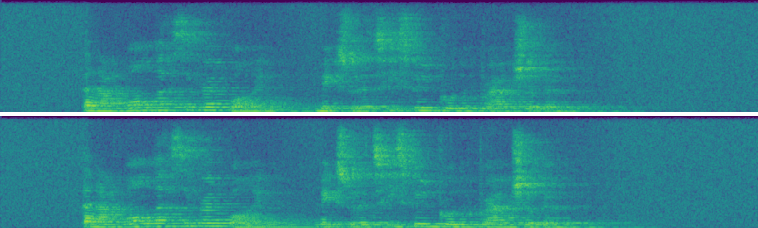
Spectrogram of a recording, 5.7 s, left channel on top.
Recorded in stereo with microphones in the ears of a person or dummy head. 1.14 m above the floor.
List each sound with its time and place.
0.6 s a woman speaking: 35° right (ahead or behind), 5.5 m; by 4.3 s 65° right (ahead or behind), 3 m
